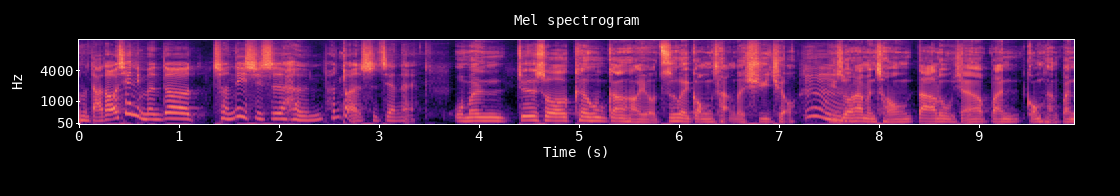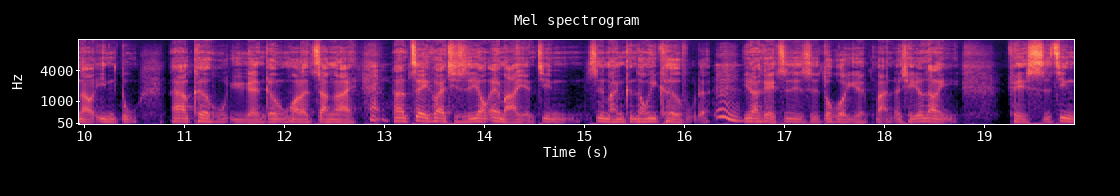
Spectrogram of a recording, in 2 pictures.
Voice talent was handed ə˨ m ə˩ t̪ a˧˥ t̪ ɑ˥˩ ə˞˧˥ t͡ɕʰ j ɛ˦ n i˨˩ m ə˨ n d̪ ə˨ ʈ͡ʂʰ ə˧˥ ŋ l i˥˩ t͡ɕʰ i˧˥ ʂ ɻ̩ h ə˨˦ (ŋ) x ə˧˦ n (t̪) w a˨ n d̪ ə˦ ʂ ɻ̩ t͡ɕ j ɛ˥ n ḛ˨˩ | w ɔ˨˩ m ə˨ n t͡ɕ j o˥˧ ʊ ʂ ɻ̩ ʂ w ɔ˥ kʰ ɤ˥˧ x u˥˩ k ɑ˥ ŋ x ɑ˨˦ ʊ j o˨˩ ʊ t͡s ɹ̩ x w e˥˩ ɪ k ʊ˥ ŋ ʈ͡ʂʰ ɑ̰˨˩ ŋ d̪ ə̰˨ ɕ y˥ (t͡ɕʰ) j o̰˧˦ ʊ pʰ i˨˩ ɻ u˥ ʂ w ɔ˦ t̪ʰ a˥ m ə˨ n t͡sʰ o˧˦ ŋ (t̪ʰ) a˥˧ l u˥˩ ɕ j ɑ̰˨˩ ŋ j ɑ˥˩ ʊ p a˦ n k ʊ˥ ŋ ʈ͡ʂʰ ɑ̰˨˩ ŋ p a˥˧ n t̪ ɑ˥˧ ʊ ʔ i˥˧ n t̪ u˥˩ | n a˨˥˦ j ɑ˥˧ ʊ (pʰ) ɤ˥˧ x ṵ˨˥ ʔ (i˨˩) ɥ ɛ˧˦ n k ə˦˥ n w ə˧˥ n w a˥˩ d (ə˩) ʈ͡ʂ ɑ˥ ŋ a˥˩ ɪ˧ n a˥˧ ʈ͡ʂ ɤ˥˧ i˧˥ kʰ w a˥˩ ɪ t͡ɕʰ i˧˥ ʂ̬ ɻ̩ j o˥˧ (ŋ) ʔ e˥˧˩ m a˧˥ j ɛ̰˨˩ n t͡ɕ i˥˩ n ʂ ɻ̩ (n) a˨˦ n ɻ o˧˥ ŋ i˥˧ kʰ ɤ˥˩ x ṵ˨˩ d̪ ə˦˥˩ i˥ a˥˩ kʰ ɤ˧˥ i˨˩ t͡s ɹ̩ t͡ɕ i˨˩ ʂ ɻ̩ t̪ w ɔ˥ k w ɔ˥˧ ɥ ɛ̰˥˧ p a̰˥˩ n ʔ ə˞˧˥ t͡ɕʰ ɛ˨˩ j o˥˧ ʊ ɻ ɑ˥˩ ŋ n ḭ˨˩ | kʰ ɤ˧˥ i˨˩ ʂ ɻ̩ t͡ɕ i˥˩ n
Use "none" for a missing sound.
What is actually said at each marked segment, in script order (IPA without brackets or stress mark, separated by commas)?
n, t̪, t͡ɕʰ, t̪, kʰ, y˨˩, ə˩, ŋ, m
